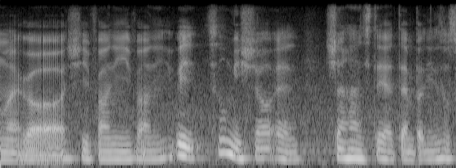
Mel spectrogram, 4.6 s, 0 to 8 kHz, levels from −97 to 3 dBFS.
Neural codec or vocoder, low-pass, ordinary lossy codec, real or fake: none; 7.2 kHz; none; real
